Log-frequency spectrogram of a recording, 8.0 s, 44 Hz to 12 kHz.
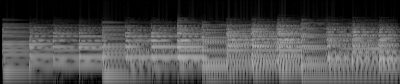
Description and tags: piano-loop in Aes-major 3
piano-accomplisment with left hand, to replace bass or use as intro.
piano, loops, Yamaha-clavinova, cinematic, 100bpm, dark, 120bpm, piano-bass, background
